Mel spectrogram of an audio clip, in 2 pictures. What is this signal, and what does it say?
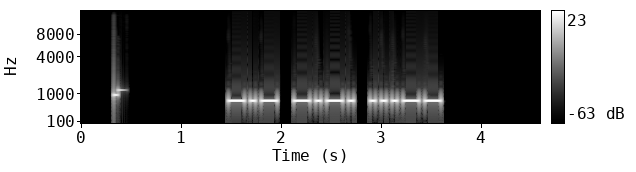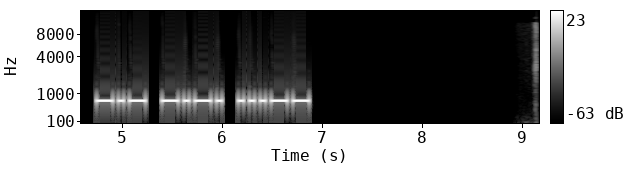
Morse code, heard as a keyed tone, about 22 wpm, 700 Hz. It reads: KC3 KC3
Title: USA Call Sign Prefixes - Repeated 2x - 22wpm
